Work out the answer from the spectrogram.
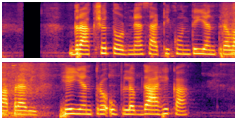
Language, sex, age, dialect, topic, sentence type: Marathi, female, 18-24, Northern Konkan, agriculture, question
